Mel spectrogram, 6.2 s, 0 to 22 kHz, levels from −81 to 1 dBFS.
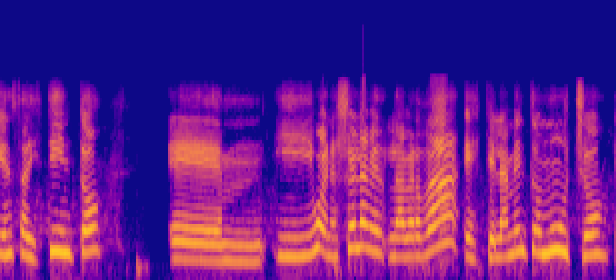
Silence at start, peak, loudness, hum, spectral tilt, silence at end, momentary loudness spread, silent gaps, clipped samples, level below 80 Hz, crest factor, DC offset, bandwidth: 0 s; -2 dBFS; -17 LUFS; none; -3.5 dB/octave; 0.1 s; 8 LU; none; under 0.1%; -62 dBFS; 16 dB; under 0.1%; 8.4 kHz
